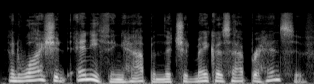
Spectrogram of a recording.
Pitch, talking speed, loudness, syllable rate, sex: 150 Hz, 190 wpm, -16 LUFS, 5.9 syllables/s, male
